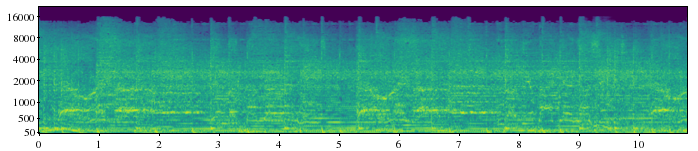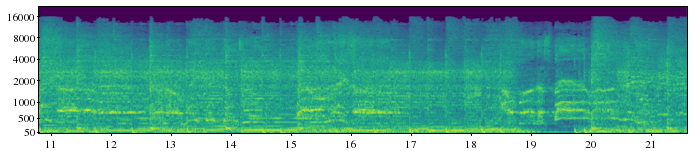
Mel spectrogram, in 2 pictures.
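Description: A heavy metal rock song plays loud and dense, with distorted guitars, pounding drums and gruff, shouted vocals, the wall of sound dipping briefly near the end.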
